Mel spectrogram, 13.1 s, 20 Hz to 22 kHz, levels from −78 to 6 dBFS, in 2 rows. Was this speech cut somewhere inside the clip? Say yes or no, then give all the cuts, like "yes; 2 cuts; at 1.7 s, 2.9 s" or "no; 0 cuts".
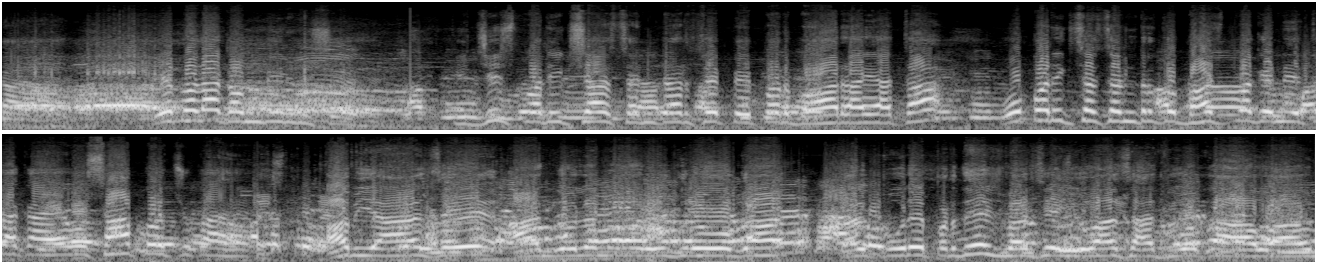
yes; 2 cuts; at 2.0 s, 7.8 s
